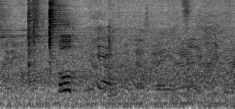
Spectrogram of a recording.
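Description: Steel training swords striking in a fencing exchange: a few sharp metallic hits in the first second, along with a man's short exclamation.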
